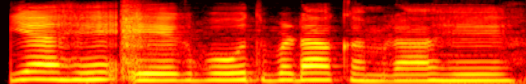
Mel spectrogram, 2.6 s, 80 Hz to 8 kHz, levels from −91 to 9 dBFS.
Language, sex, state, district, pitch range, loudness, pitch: Hindi, female, Uttar Pradesh, Saharanpur, 215-240 Hz, -16 LUFS, 230 Hz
